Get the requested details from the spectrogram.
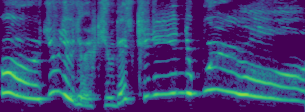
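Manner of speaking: weird, very high, swooping cat-talk voice. Mocking a man on YouTube talking to his cat, imitating a weird high-pitched voice. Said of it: "he gets this weird high pitched voice".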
